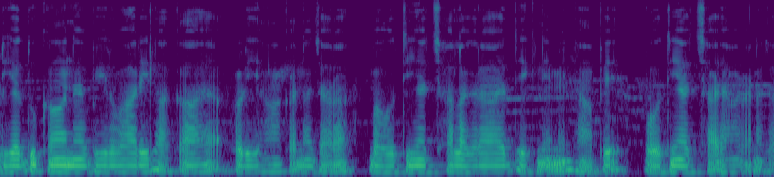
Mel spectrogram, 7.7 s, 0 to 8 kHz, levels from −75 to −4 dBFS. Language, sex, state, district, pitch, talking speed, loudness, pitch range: Angika, male, Bihar, Supaul, 105 Hz, 210 wpm, -34 LUFS, 105-110 Hz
